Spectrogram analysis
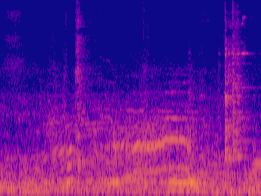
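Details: A cow rampaging at a market gives a drawn-out, slightly wavering harmonic moo beneath constant crowd noise and passing traffic.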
